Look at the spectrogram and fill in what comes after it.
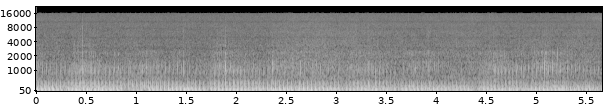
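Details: Kkobugi, a one-year-four-month-old odd-eyed Munchkin cat, kneads on top of its owner to wake her, purring steadily. A deep, rumbling purr runs throughout in a continuous low pulse, with faint rustling above it.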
